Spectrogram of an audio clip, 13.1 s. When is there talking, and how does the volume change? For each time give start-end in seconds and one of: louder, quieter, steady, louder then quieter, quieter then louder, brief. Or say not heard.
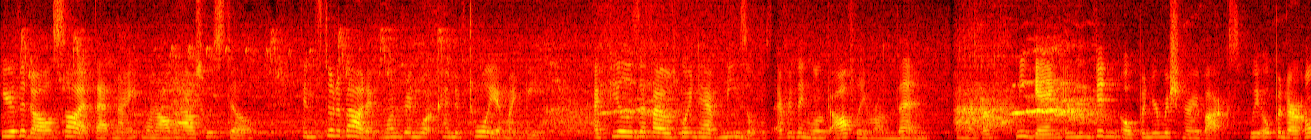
0.0-13.0 steady.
